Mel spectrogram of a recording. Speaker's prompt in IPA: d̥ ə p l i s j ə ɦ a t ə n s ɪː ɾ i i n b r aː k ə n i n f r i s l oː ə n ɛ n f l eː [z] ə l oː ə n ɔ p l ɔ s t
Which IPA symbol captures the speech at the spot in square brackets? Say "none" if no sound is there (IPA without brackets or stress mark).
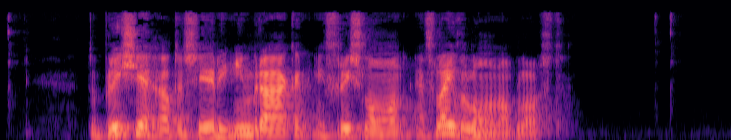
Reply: v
